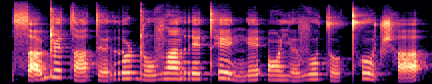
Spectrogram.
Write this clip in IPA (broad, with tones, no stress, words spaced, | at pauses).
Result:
sa̰˨˥ɖɘ˦ ta˩˧tɘ˩˧ro˦ ɖo˩˧ vã˦re˦t̪ʰe˥˨ ŋe˦ ʔɔ̃˦ jɘ˩˧vo˦to˩˧ t̪ʰo˥˨t͡ʃʰa̰˨˥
